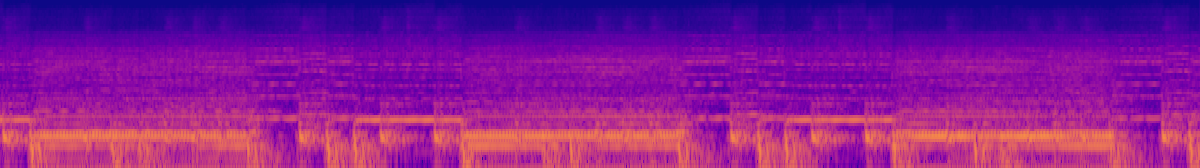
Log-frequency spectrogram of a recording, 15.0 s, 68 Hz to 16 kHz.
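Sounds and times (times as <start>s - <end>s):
electronic keyboard chords: 0.0s - 15.0s.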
